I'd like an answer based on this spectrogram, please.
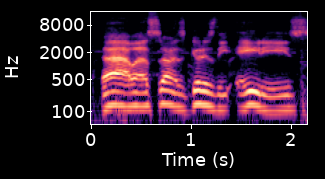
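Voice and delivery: mock dismissive voice. Acting out how the dad would insult his son on each visit: imitating the dad insulting his son. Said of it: "constantly insult him whenever he visits".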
